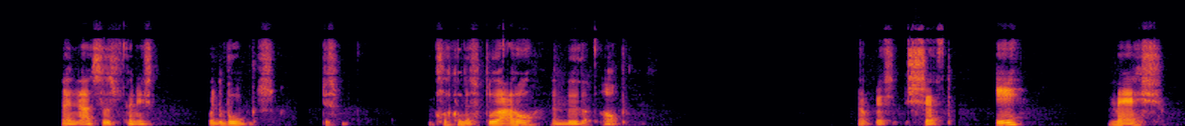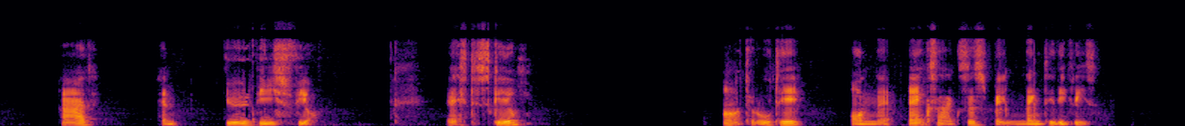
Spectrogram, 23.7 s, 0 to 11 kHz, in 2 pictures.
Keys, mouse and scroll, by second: 2.7-5.7 middle drag, 5.7-7.8 drag, 9.9 shift+a, 14.9-16.4 middle drag, 16.4 s, 19.1 r.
